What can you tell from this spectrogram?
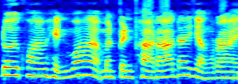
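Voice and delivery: usual speaking voice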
